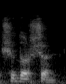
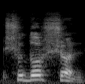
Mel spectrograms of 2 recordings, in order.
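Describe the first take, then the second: First: ഷുദോർഷൻ repeated softer and lower as a quick echo; quiet recap of ഷുദോർഷൻ with sh sounds and a falling end; softly repeating ഷുദോർഷൻ after the slow model; Bengali pronunciation. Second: ഷുദോർഷൻ spoken slowly, syllable by syllable, with sh sounds; slow teacher demo of ഷുദോർഷൻ, falling at the end; teaching the Bengali word ഷുദോർഷൻ slowly to Malayalam learners; Bengali pronunciation. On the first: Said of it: "ഷുദോർഷൻ എന്നാണ്". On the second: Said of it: "വേറെ വാക്കാണ് അത്". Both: Shown as a demonstration.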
